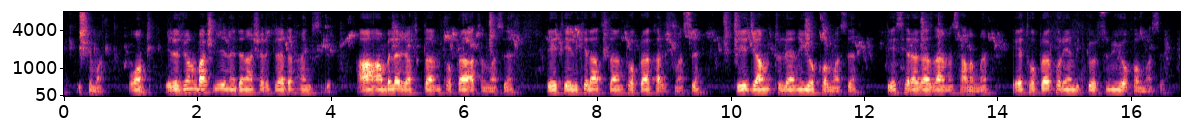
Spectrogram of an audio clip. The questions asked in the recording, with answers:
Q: Erozyonun başlıca nedeni aşağıdakilerden hangisidir?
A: Doğru cevap E. Toprağı koruyan bitki örtüsünün yok olması.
